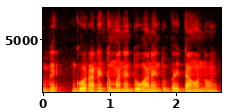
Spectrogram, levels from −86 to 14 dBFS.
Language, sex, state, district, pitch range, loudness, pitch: Chakma, male, Tripura, Unakoti, 95-100 Hz, -20 LUFS, 95 Hz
